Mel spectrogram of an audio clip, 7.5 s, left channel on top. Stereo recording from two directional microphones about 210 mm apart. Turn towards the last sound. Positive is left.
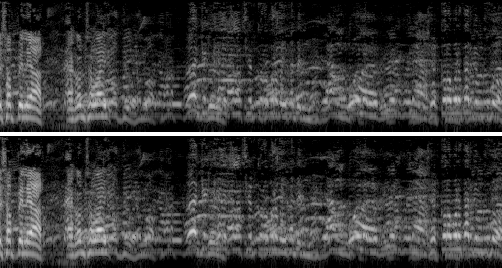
turn(degrees=0)  # may be behind; listen again after turning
